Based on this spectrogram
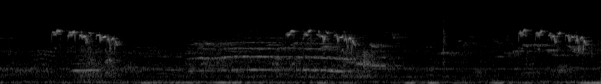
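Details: Song of a young wild male bar-winged prinia from the forest, lively and full: three bursts of rapid high chirps stepping downward, about two seconds apart, over low rumbling background noise and faint lower whistles.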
